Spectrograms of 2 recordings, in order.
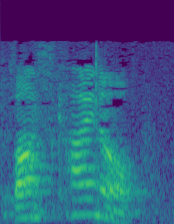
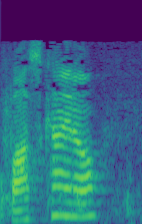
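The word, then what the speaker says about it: baskaino (βασκαίνω): That translates this Greek word, baskaino. Spelled B-A-S-K-A-I-N long O, baskaino.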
